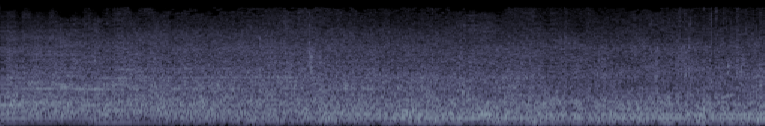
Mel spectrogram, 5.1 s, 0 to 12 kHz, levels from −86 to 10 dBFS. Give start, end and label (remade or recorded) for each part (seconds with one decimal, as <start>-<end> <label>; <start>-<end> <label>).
0.0-1.1 remade; 1.1-3.1 recorded; 3.1-3.9 remade; 3.9-5.1 recorded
